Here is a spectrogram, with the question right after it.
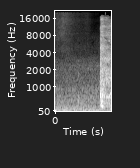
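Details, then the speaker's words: Person outdoors on a street in Germany, coughing since leaving home; the cough is worse in the morning and at night and brings up no phlegm. A single abrupt dry cough burst with no wet or rattling sound. "എനിക്ക് നാട്ടിൽ നിന്ന് തൊട്ട് ചുമയുള്ളതാണ്. അതിങ്ങനെ രാവിലെ ഭയങ്കര കൂടുതലായിരിക്കും, രാത്രി കൂടി, പിന്നെ ഇനി വെയിൽ തെളിയാൻ കുറഞ്ഞു വരും. കഫമൊന്നുമില്ല, വെറുതെ ഇങ്ങനെ കുത്തി കുത്തി ചുമയ്ക്കുക."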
